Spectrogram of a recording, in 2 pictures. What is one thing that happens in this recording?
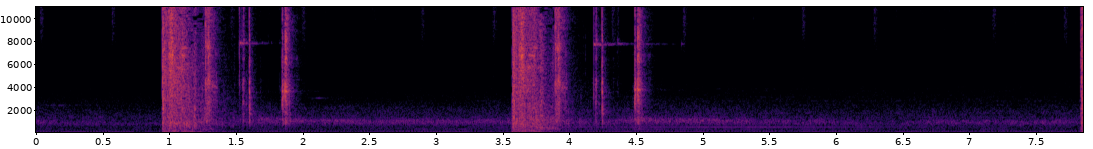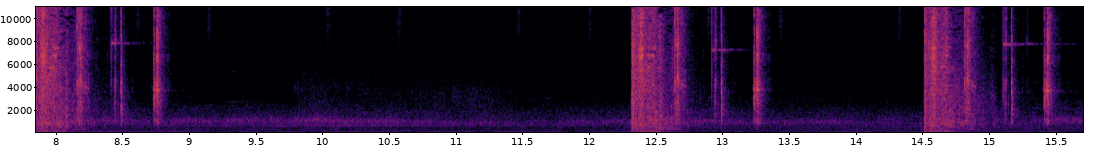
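A sniper rifle fires loud single shots that echo away.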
